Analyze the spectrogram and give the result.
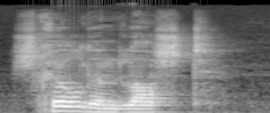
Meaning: debt burden, indebtedness
- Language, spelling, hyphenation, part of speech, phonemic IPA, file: Dutch, schuldenlast, schul‧den‧last, noun, /ˈsxʏl.də(n)ˌlɑst/, Nl-schuldenlast.ogg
